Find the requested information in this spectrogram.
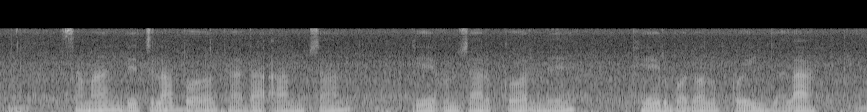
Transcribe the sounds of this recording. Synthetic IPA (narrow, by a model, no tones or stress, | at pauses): samanbet͡ʃlapəɾpʰad̪aʔanuksan | keə̰nusaɾkʌɾme | pʰeɾbəd̪əlkəild͡ʒala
